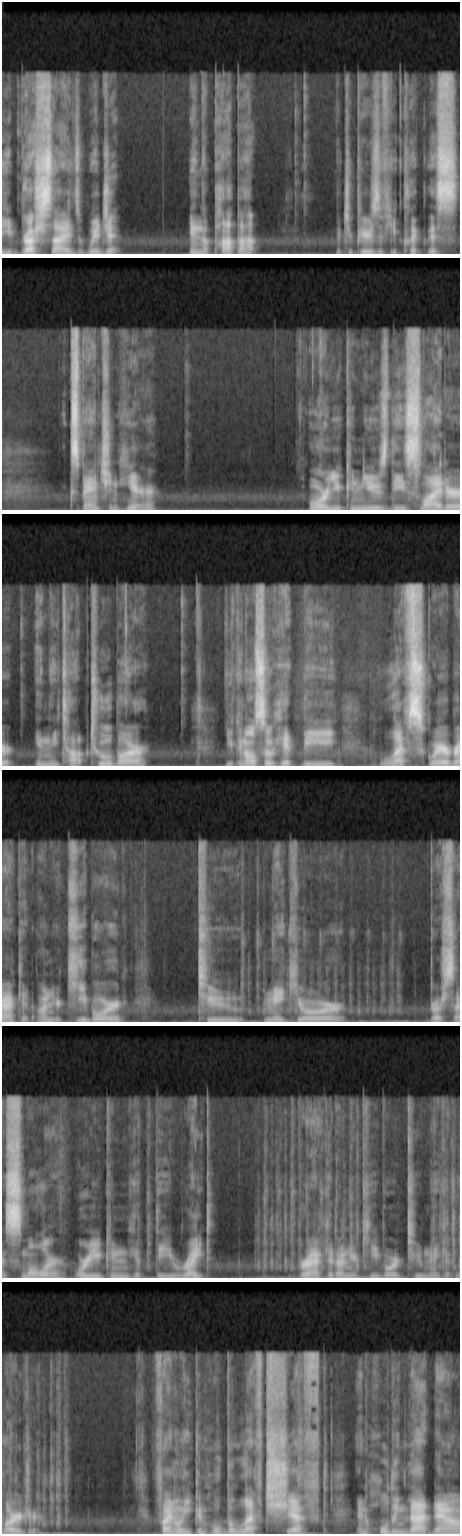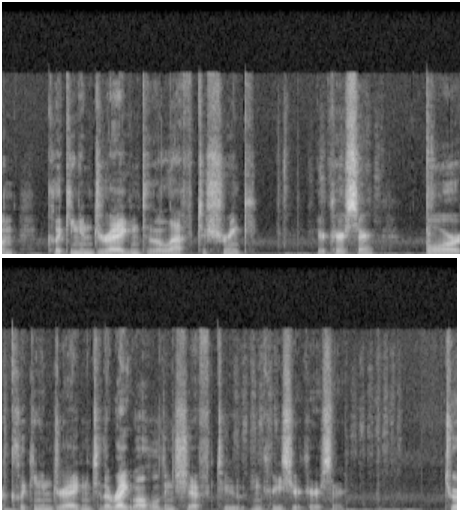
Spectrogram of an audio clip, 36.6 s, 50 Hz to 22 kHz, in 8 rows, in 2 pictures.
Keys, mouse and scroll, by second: 1.8 click, 2.8 click, 6.3-9.3 drag, 13.2 click, 16.1 [, 16.2 [, 17.3 [, 17.8-18.9 drag, 19.6 ], 19.9 click, 20.8-21.5 ], 21.9-26.2 drag, 22.6 ], 27.7 shift+click, 30.2-31.4 shift+drag, 35.4 click.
